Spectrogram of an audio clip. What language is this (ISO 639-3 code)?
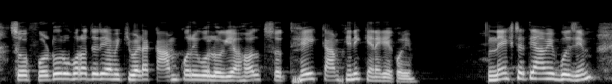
asm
